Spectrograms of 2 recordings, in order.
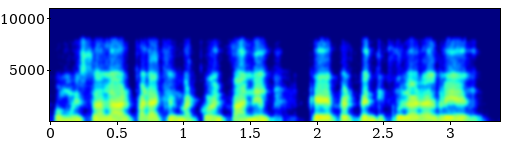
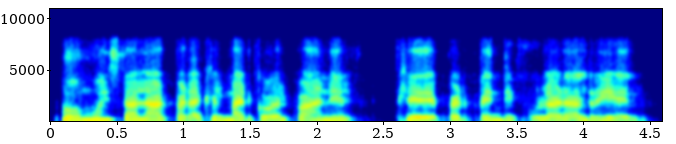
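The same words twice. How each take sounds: First: The question is read at a fast pace. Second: The question is read at a slow pace. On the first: The speaker calls it wrong. "Fue muy rápido" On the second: The speaker calls it right. "te vuelvo a decir más despacio"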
